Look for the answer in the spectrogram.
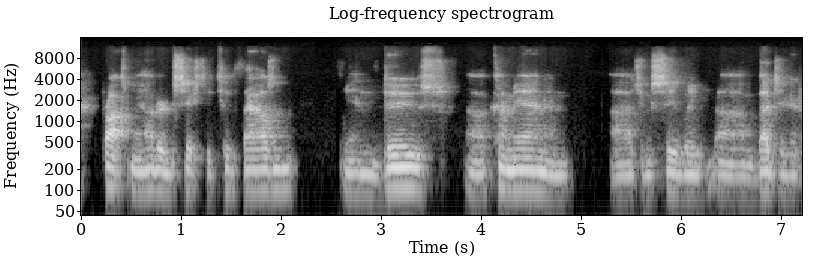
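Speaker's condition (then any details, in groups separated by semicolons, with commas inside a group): No condition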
